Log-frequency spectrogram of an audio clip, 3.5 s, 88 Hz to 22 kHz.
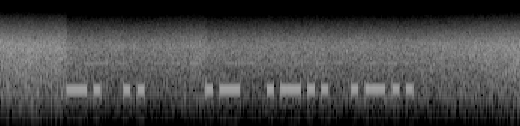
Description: Morse code, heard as a keyed tone, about 26 wpm, 450 Hz, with radio static and a weaker station near 1380 Hz. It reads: NI ALL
